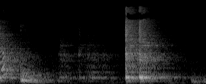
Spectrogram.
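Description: A metal watering can being lifted out of a box, with one sharp clank about a second in that fades away.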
